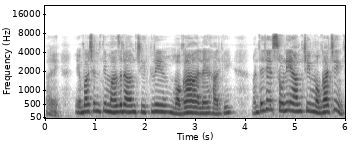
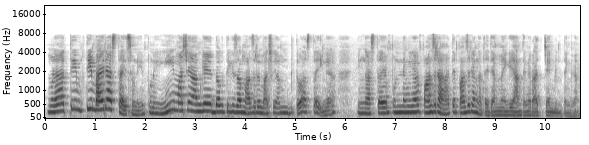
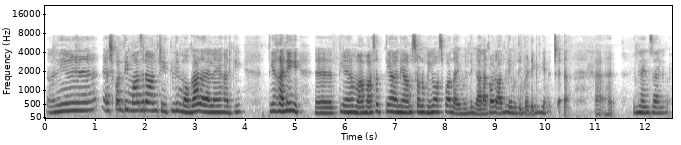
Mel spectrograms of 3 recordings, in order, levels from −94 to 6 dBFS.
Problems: none marked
